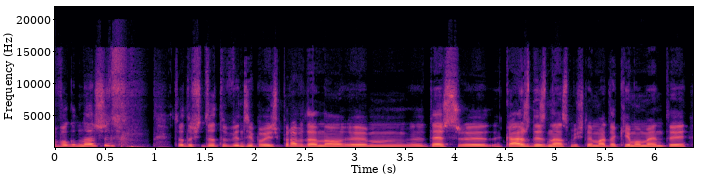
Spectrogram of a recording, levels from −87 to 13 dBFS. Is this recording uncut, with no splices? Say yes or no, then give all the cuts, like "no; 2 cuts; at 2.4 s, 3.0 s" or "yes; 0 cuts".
yes; 0 cuts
